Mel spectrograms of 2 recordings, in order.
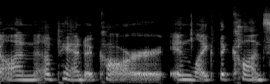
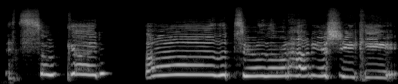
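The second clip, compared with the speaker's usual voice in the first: high, excited fan squeal; gushing; 10 semitones higher than usual. Real, not acted. Fan gushing to co-host about the brothers, high squeal. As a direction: swoon over the pair.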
